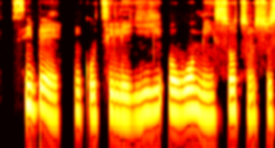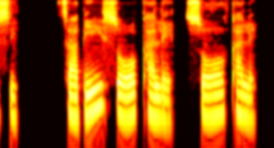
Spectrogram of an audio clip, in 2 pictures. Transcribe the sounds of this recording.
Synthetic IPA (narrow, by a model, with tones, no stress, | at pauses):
si˦bɛ˦˨ | ŋ̩˨ko˨ti˧le˨ji˨˦ɔ˧wɔ˦mĩ˧sɔ˦tũ˨˦su˦si˧ | ta˨bi˨˦sɔ˨˦ɔ˦kʰa˧˨lɛ˨ | sɔ˨˦ka˧˨lɛ˨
